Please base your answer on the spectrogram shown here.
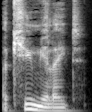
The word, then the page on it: accumulate: British English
